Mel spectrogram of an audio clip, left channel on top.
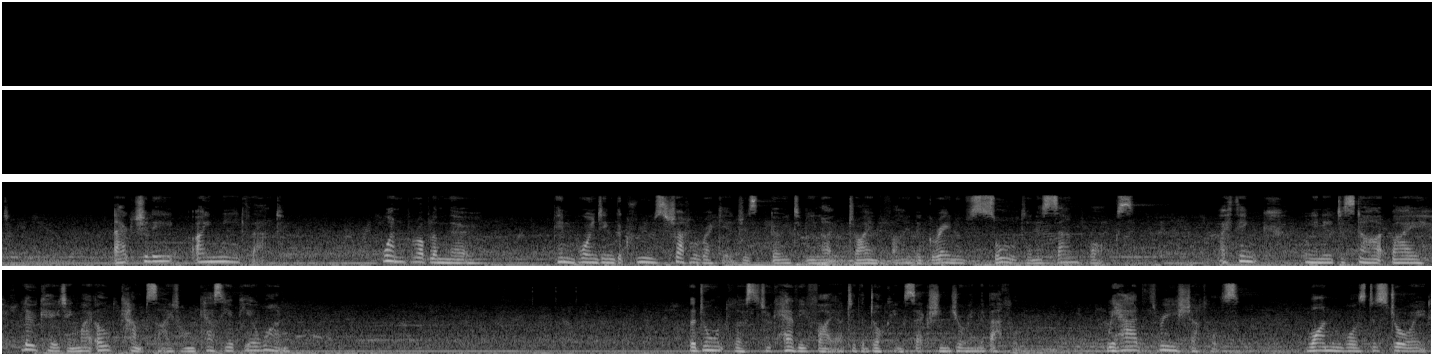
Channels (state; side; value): silent; left; 55 dB below the other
